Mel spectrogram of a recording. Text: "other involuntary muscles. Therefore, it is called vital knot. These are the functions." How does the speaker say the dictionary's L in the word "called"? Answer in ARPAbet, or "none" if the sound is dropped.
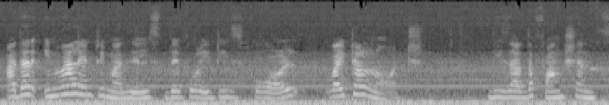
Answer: L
